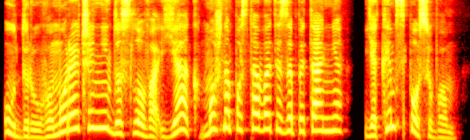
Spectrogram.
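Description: A woman narrating a scripted grammar lesson as a teacher, giving clear instructions and speaking straight to the learner. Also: sits high, very animated, brisk, a little mellow, dry recording, studio quality. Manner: clear didactic instruction, addresses the learner directly.

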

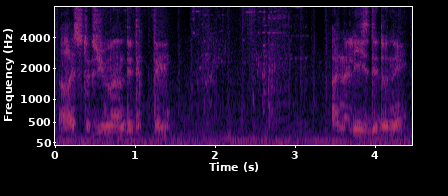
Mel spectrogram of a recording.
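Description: A man voicing a calm male AI system with a robot voice effect, giving flat, clipped status reports in a video game dub. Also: on the low side, takes it slowly, music in the background. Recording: game audio with gunfire noise.

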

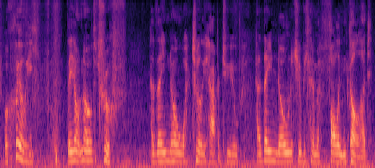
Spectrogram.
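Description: Hades, a man's loud defiant underworld god. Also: on the high side, pitched above the performer's own voice, close to an everyday voice. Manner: forceful, declamatory. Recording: noisy homemade recording.

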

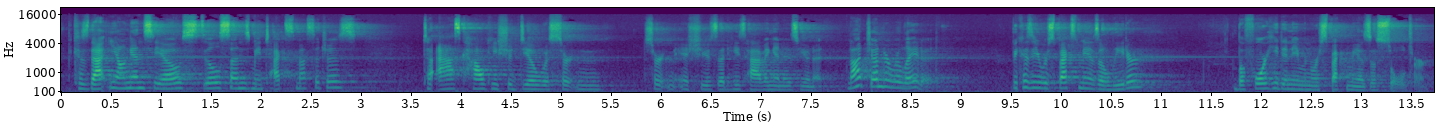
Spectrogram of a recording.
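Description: A woman's voice: a little high, a little fast, a little hiss or hum. A woman in her thirties giving a candid, wry storytelling speech as keynote speaker at a leadership forum. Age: 30s. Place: large hall at a leadership forum. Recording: roomy hall with long reverb.

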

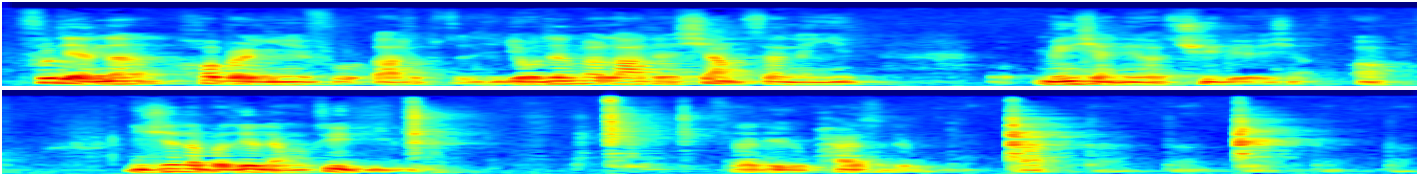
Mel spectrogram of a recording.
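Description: A man teaching violin, speaking slowly and patiently to a student, his sentences trailing off softly. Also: medium pitch, fairly even intonation, gravelly, a little hiss or hum. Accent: Mandarin Chinese. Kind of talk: explaining to a student in a lesson. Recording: echoey room with violin playing.

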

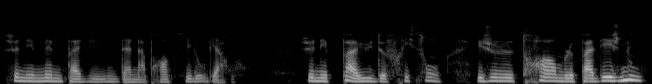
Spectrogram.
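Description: A woman voicing a stern, pompous male singing teacher who scolds loudly and theatrically, with a dull lo-fi sound. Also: low-pitched, fairly even intonation, normal speed, no echo. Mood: scolding.

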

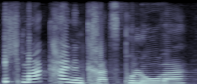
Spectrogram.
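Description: A woman voicing a stubborn little girl who goes red with anger in a children's story reading, with defiant, shrill insistence. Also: moderate pace, natural voice.

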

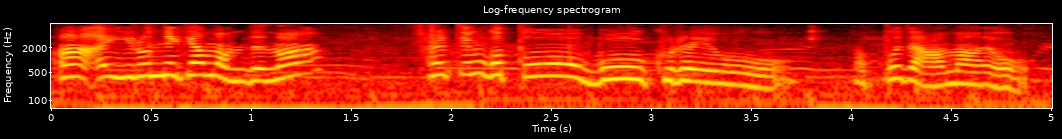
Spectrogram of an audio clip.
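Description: A woman in her twenties, a livestreamer chatting with her viewers in an animated, flustered, protesting way. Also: extremely high pitch, moderate pace. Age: 20s. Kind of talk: casual chat with viewers. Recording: music playing behind the voice. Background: background music.

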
